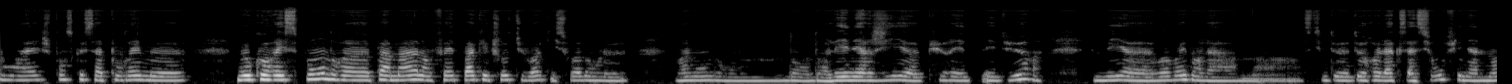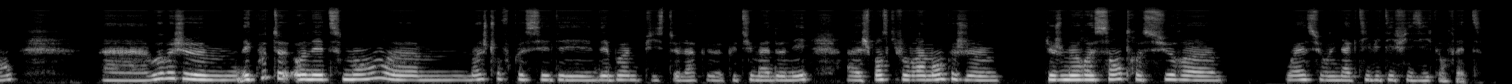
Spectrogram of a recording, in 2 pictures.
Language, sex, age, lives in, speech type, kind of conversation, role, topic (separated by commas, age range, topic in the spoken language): French, female, 55-59, France, conversation, advice, user, Quelles techniques rapides puis-je utiliser pour détendre le corps et l’esprit ?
